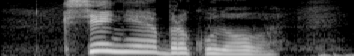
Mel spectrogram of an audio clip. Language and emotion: Russian, positive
